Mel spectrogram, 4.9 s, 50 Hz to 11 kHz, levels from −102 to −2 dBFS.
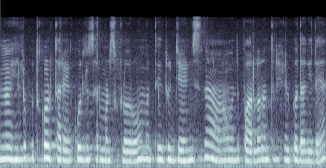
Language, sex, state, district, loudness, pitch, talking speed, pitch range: Kannada, female, Karnataka, Mysore, -15 LUFS, 220 Hz, 170 wpm, 205-230 Hz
